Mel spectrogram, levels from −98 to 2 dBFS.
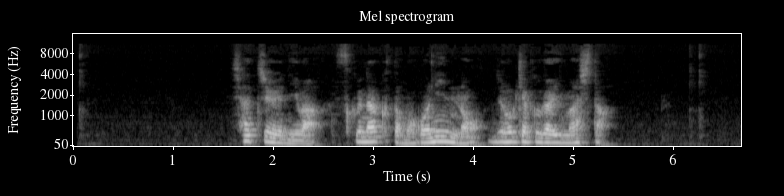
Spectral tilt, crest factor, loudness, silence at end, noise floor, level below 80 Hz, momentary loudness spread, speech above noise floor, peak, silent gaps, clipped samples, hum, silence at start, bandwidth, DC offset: -8 dB/octave; 20 dB; -26 LUFS; 1.35 s; -74 dBFS; -60 dBFS; 7 LU; 49 dB; -8 dBFS; none; under 0.1%; none; 1.65 s; 10 kHz; under 0.1%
